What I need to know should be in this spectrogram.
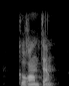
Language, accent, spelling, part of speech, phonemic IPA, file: French, France, Corentin, proper noun, /kɔ.ʁɑ̃.tɛ̃/, LL-Q150 (fra)-Corentin.wav
- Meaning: a male given name from Breton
